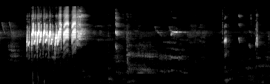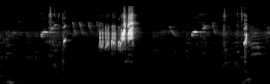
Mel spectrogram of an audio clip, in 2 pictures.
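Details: Chattering 'nyerecet' calls of a scaly-breasted munia, used to tutor and prompt other birds: two dense buzzy rattles about seven seconds apart, separated by sparse thin chips and clicks.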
